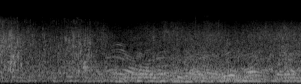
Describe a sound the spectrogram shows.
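A crowd of people murmurs and talks.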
